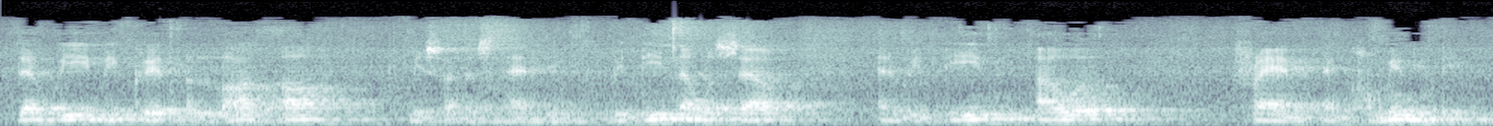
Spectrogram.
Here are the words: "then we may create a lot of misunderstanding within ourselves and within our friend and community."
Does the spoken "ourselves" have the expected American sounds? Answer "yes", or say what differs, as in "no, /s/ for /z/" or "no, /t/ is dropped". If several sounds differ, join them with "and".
no, /w/ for /ɹ/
